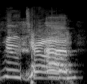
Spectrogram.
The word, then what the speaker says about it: Nutella: Everybody, I fighting over the pronunciation of fucking Nutella, Nutella. Goddamn, you know what we're talking about, fuckers. It's Nutella.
